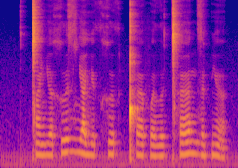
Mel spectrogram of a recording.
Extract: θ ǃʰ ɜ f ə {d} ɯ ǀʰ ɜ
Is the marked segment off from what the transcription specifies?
yes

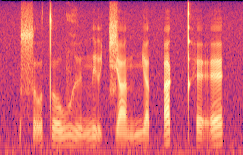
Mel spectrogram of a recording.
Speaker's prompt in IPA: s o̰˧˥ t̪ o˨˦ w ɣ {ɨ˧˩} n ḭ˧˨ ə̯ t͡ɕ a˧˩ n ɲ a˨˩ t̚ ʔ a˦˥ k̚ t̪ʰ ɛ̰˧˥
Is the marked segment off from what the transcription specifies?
no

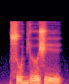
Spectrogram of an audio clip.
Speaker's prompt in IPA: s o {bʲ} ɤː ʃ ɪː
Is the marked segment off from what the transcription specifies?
no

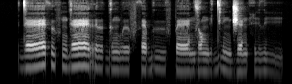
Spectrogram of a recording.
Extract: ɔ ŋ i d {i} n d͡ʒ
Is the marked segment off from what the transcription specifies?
no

